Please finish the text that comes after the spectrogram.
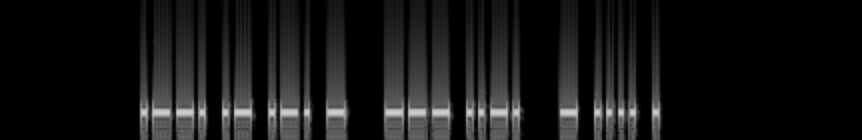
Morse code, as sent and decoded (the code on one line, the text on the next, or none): .--. .- .-. - / --- ..-. / - .... .
PART OF THE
